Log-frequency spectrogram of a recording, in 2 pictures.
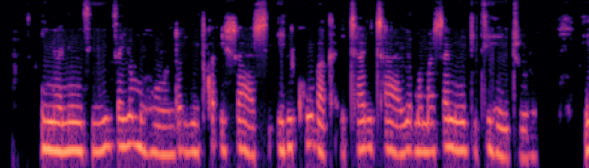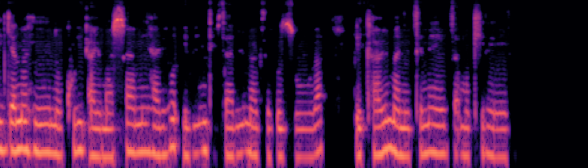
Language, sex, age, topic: Rundi, female, 18-24, agriculture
